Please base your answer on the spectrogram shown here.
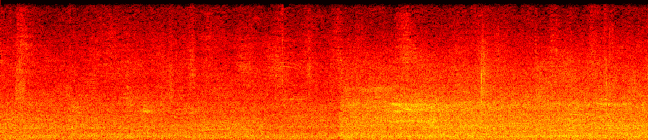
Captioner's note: attendees chattering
